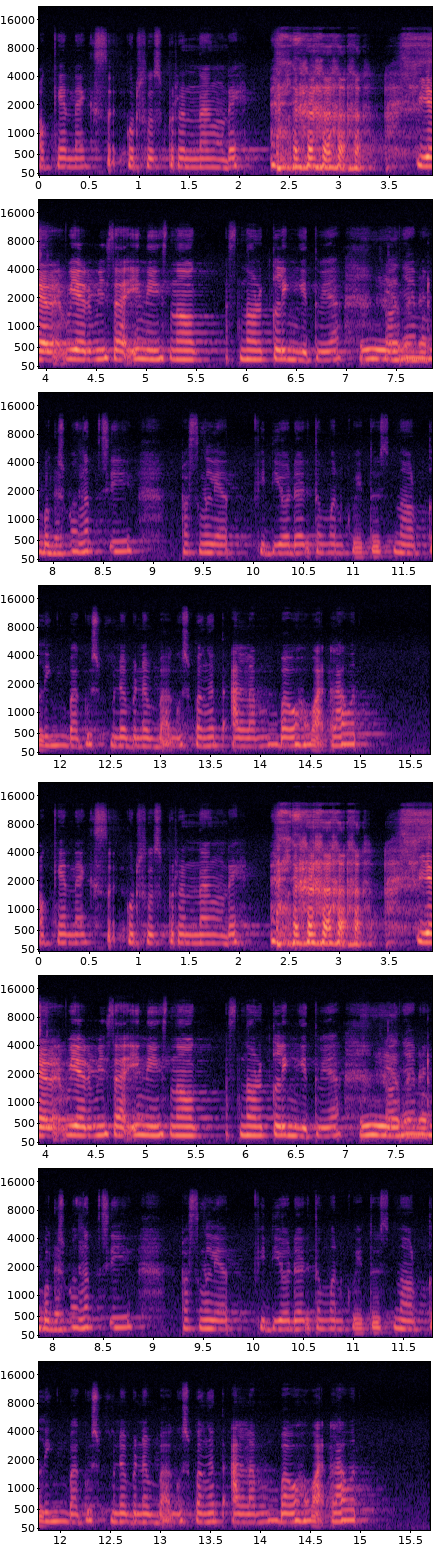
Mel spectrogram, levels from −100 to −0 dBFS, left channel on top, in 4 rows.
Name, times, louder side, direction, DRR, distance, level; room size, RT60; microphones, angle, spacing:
voice 1, 0.0-2.1 2.3-2.6 3.8-5.5 5.9-9.8 10.1-15.1, right 1 dB, ahead, 5 dB, 1.0 m, -34 dB
voice 2, 2.4-3.8 7.1-8.1, right 2 dB, 25° right, 13 dB, 1.1 m, -30 dB
25.5 x 20.5 x 9.8 m, 0.75 s
head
